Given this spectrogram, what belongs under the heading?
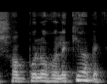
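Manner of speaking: normal talking voice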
